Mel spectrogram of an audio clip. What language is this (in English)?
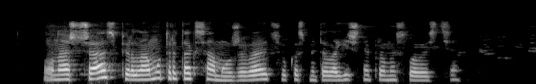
Belarusian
